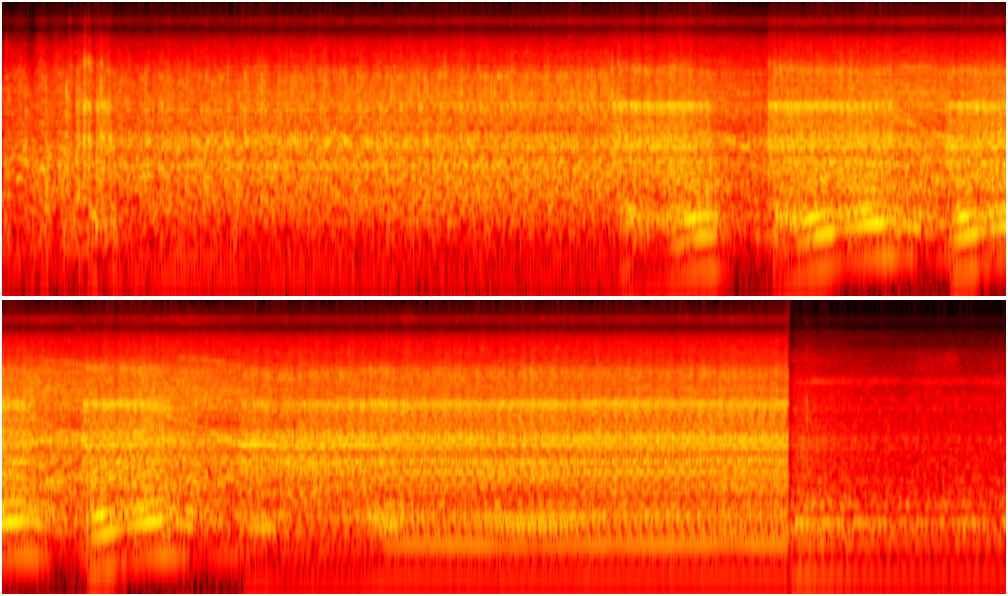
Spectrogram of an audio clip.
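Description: Truck engine running under loud, dense road and cab noise. About midway the engine pitch rises and falls four times in quick succession, then settles into a steady drone that drops off suddenly near the end.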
